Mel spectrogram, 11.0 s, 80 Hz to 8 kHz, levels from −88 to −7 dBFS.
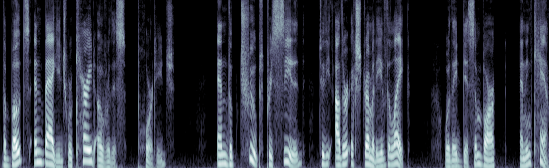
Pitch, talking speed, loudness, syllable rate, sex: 130 Hz, 135 wpm, -20 LUFS, 5.2 syllables/s, male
